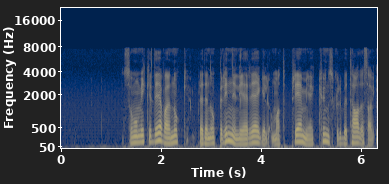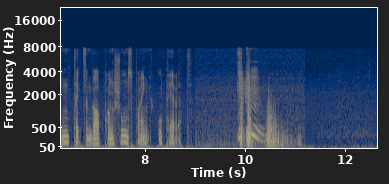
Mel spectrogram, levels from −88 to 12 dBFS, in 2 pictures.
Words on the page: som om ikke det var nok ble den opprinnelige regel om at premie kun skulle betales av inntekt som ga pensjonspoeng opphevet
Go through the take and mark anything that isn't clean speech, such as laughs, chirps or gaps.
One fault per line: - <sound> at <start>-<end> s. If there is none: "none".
- throat clearing at 9.8-11.2 s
